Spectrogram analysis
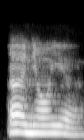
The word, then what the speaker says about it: neue: Gimana cara bacanya Longgu? Nyoy. Neue Nyoye.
